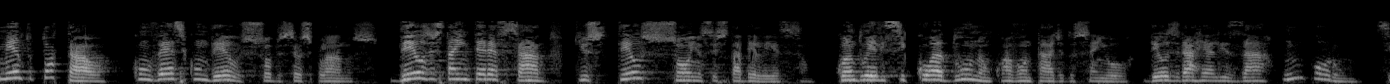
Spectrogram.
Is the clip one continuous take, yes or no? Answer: no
